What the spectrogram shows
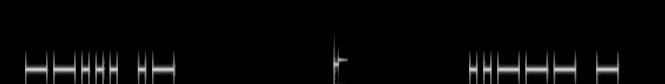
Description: Morse code, heard as a keyed tone, about 17 wpm, 700 Hz. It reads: 7A 2T
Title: Common Cut Numbers - 2-Digit 17wpm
